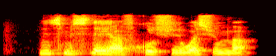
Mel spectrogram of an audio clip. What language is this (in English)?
Kabyle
